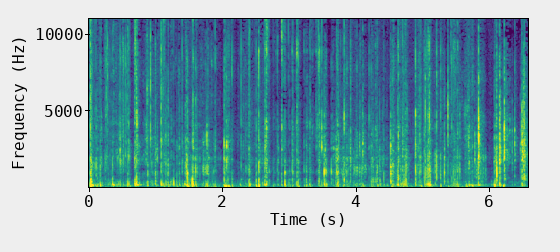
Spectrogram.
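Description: Fingernails scratch and tap the body and trigger head of a hand-sized, hollow, yellow translucent plastic trigger spray bottle held close to the mic. The result is a dense run of quick, dry crinkly scratches and light clicks with a bright, crisp edge and almost no ring.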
